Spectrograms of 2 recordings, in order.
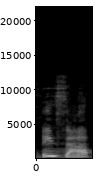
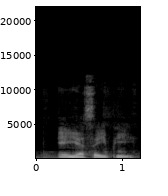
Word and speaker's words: ASAP: So it's an acronym, and you can say it like ASAP or ASAP.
